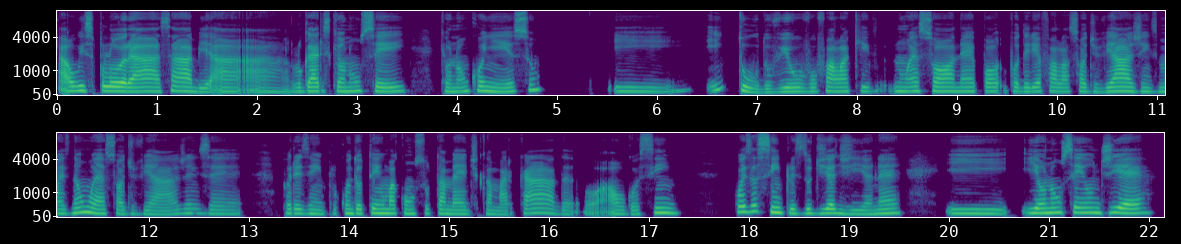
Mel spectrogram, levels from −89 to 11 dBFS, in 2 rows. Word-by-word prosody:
ao 180 +1 +4
explorar, 170 -3 +5
sabe, 170 -4 +2
a 155 0 0 0.5
a - - -9
lugares 170 +2 +1
que 180 - -3
eu 170 - +3
não 170 +2 +1
sei, 175 0 0 0.3
que 170 - -5
eu - - +1
não 155 +3 -1
conheço. 180 +4 +1 0.8
E 165 -1 -4 0.3
em 225 +8 -3
tudo, 135 - +1
viu? 155 +3 0
Vou 155 +1 -5
falar 165 0 +2
que 170 -1 -6 0.2
não 170 -2 -1
é 175 - +1
só, 170 -1 +2
né, 170 +1 -1
po 170 -1 -1
poderia 165 0 -2
falar 160 -2 -2
só 165 0 -3
de 155 0 -9
viagens, 160 -1 +1
mas 160 0 -3
não 200 +3 +3
é 165 -2 +2
só 160 -2 -4
de 150 +1 -11
viagens. 150 +5 -6
Eh, 150 0 -7 0.4
por 170 -1 -3
exemplo, 160 -2 -3
quando 170 -1 0
eu 165 - +1
tenho 170 0 +2
uma 170 0 +3
consulta 165 0 -3
médica 150 0 -4
marcada 150 +2 -3
ou - - -7
algo 145 -1 -4
assim, 185 +5 0 0.6
coisa 225 +2 +3
simples 190 -8 +2
do 170 - +2
dia 165 +2 +3
a - - +3
dia, 145 -3 -2
né? 170 +4 +1 0.4
E 160 -1 -1
e 185 -3 0
eu 185 0 +7
não 195 +1 +4
sei 200 0 +2
onde 195 +1 +2
é, 180 +1 +4
165 Hz, 175 wpm, -23 LUFS, 155-180 Hz, 0.8 s, eu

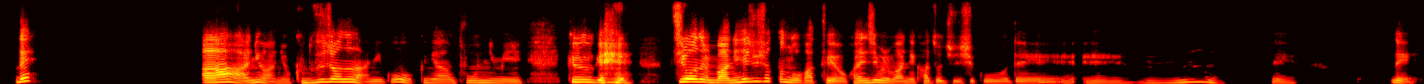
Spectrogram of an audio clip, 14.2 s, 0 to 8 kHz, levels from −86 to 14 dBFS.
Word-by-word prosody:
네? 300 +5 +3 1.6
아 230 +4 +7
아니요, 195 +5 -2
아니요. 160 +1 -12
금수저는 240 +8 -1
아니고 165 - -6
그냥 165 -3 -10
부모님이 175 -4 -9 0.4
교육에 210 -6 +5 0.4
지원을 260 -4 +6
많이 195 +1 +3
해 265 - +4
주셨던 290 -4 -4
것 185 -3 -4
같아요, 165 -2 -4
관심을 185 +3 -2
많이 155 +1 -7
가져 165 0 -9
주시고. 150 -2 -10
네. 80 - -12
예예. 160 -2 -15 0.2
음. 185 +4 -12 0.5
네. 160 -1 -15 1.0
네. - - -4
180 Hz, 225 characters per minute, -22 LUFS, 160-220 Hz, 1.6 s, 아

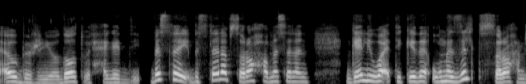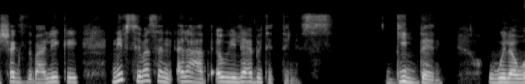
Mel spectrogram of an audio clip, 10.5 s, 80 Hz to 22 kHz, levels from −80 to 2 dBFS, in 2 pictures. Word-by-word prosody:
أوي 220 +1 +4
بالرياضات 175 +3 0
والحاجات 180 +1 -5
دي، 155 - -13
بس 300 +2 +1
ه - - +6
بس 215 +6 -7
أنا 315 +3 +6
بصراحة 240 -5 +1
مثلًا 220 -2 -2 0.4
جالي 245 +5 +3
وقت 240 -2 +4
كده 225 +2 +2
ومازِلت 230 +10 +2
الصراحة 190 0 +1
مش 175 +5 -2
هاكذب 190 -5 -2
عليكِ، 200 +3 -2 0.3
نِفْسي 270 -3 0
مثلًا 235 -5 -2
ألعب 215 -6 -2
أوي 205 -1 +2
لعبة 210 -2 -1
التِنِس، 140 -4 -13 0.5
جدًا. 170 -5 -1 0.5
ولو 185 0 +3
210 Hz, 150 wpm, -23 LUFS, 180-230 Hz, 0.5 s, ه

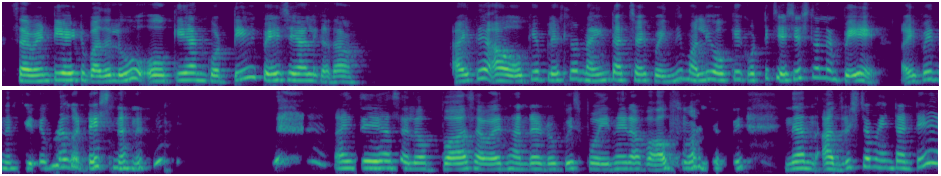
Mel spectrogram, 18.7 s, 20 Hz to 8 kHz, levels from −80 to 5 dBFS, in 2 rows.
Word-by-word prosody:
78 225 +4 +5
బదులు 210 +3 +4 0.3
ఓకే. 210 +4 0
అని 235 -2 -2
కొట్టి 200 +6 -1 0.2
పే - - +5 0.2
చేయాలి 230 -2 +3
గదా! 185 +1 -2 1.2
అయితే 225 +8 0 0.2
ఆ - - +5 0.2
ఓకే 210 +7 -2
ప్లేస్‌లో 245 +4 -1
9 220 +2 0
టచ్ 240 0 -1
అయిపోయింది 220 +1 -4
మళ్ళీ 235 +5 -1
ఓకే 240 +3 -5
కొట్టి 235 0 -3
చేషేష్న 300 +8 0
నేను 280 -4 -6
పే. 415 - +6 0.5
అయిపోయింది 250 +4 -2
నేను 230 +1 -6
కేట్ 410 +3 -2
గూడా 300 -4 +1
గొట్టేష్నాను. 240 -5 0 2.0
అయితే 245 +1 +1 0.2
అసలు 220 -3 -2
అబ్బా! 205 -1 +1 0.2
700 205 0 +1
రూపీస్ 215 +2 -3
పోయినాయి 205 +2 -1
రా - - +2
బాబు 185 +5 0
అని 290 - -6
చెప్పి 465 - -7 0.5
నే‌న్ 235 -1 +3 0.2
అదృష్టం 255 +8 -1
ఏంటంటే 245 +3 -3
230 Hz, 125 wpm, -23 LUFS, 210-245 Hz, 2.0 s, పే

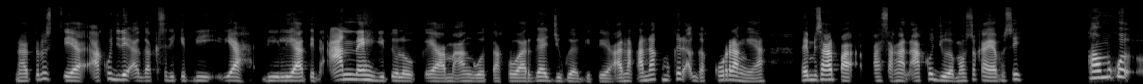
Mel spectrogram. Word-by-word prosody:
Nah 170 0 -2
terus 255 +2 -7
ya 180 -2 +3 0.2
aku 270 - -1
jadi 225 -3 +1
agak 175 0 -7
sedikit 185 0 -10
di 180 -2 -10
yah 180 -2 +3 0.2
dilihatin 175 0 +1
aneh 225 -2 +6
gitu 175 0 -6
loh 155 -2 -3
kayak 155 -1 0
ama 150 -1 -4
anggota 155 -1 -5
keluarga 160 +3 0
juga 160 -4 -6
gitu 145 +1 -9
ya, - - -5
anak-anak 175 +8 +1
mungkin 240 +5 -4
agak 165 -3 -7
kurang 200 -7 +2
ya, 150 +2 -4 0.4
tapi 200 - +2
misalnya 225 +1 +5
pa 175 -2 +4 0.2
pasangan 175 0 -2
aku 235 +8 +1
juga 185 -4 0
maksudnya 175 +8 -7
kayak 170 - +5
apa - - -11
sih, 235 -2 -5 0.7
"Kamu 320 +3 +6
kok 345 -3 +2
180 Hz, 195 wpm, -24 LUFS, 165-215 Hz, 0.7 s, aneh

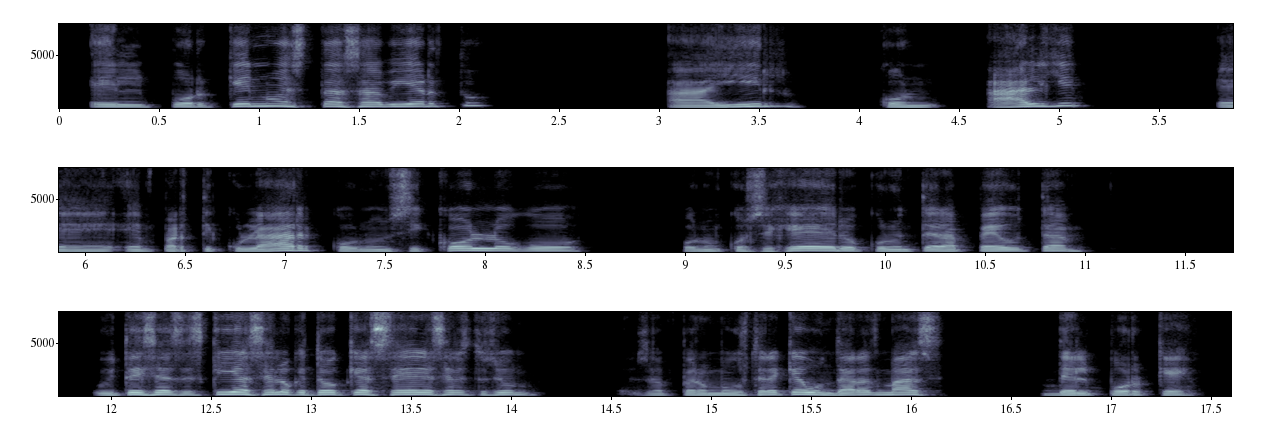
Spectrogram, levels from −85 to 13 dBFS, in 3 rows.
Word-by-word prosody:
el 160 -3 -2
por 155 -1 -4
qué 200 +4 +1
no 220 0 0
estás 185 0 -2
abierto 205 +7 -2 0.9
a 130 -1 -2
ir 190 +4 -1 0.4
con 135 -4 -4 0.2
alguien, 220 +6 0 0.6
eh, 120 -1 -5
en 130 -3 -4
particular 135 - -1
con 125 -5 -6
un 130 0 -4
psicólogo, 160 +2 0 0.4
con 120 +1 -6
un 120 - -6
consejero, 155 - +2
con 130 -1 -3
un 130 - -3
terapeuta 145 +1 -1 0.9
ahorita 140 +5 +2
decías: 170 -1 +5
"Es 150 -3 -1
que 195 +6 +1
ya 200 -1 +8
sé, 195 +3 +3
lo 195 - +4
que 170 - 0
tengo 175 -2 +3
que 185 - 0
hacer, 180 +1 +7
ya 180 - +5
sé, 175 - +1
la 175 - -1
situación", 155 0 -4 0.4
o - - -26
sea, 130 +1 -9
pero, 140 +4 -3
me 140 0 0
gustaría 155 +5 0
que 195 - +2
ahondaras, 160 -2 +3
más 170 0 0 0.5
del 130 0 0
por 120 -1 -1
qué. 105 -6 -4
160 Hz, 165 wpm, -21 LUFS, 130-180 Hz, 0.9 s, ya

